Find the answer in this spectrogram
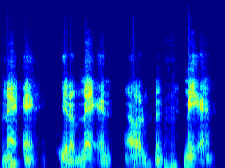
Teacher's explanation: in Mull, we do a lot of glottal stops in the middle of the word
